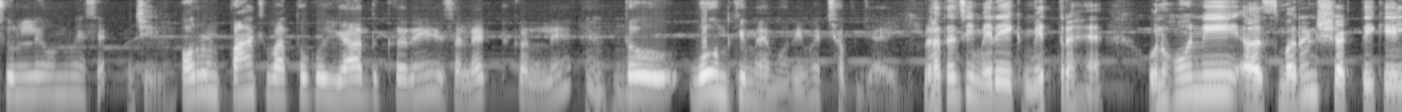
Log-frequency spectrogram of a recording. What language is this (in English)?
Hindi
